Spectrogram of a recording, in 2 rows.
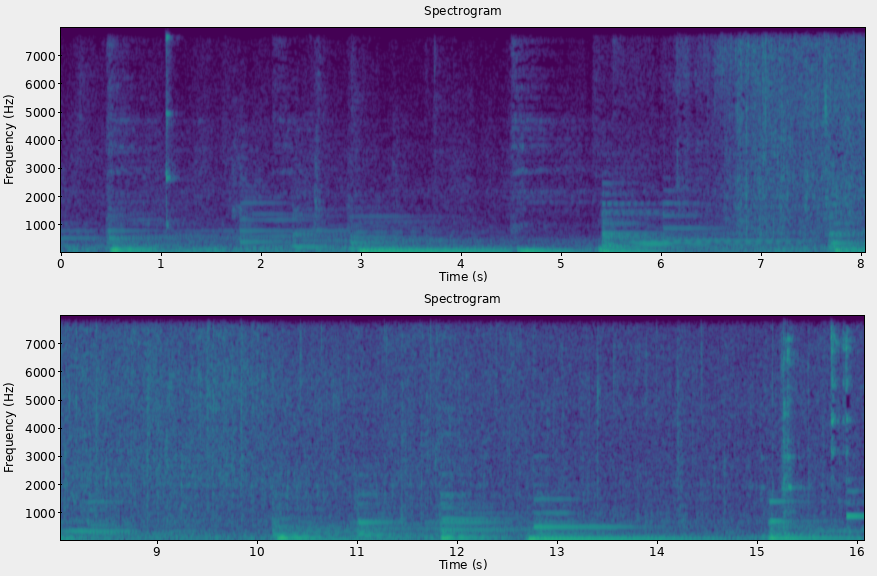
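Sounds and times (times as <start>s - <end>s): background music: 0.0s - 16.0s
food sizzling in hot oil: 6.4s - 16.0s.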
